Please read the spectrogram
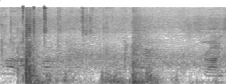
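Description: Two heavy thuds about a second apart, with a low rumble and brief fragments of voices.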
